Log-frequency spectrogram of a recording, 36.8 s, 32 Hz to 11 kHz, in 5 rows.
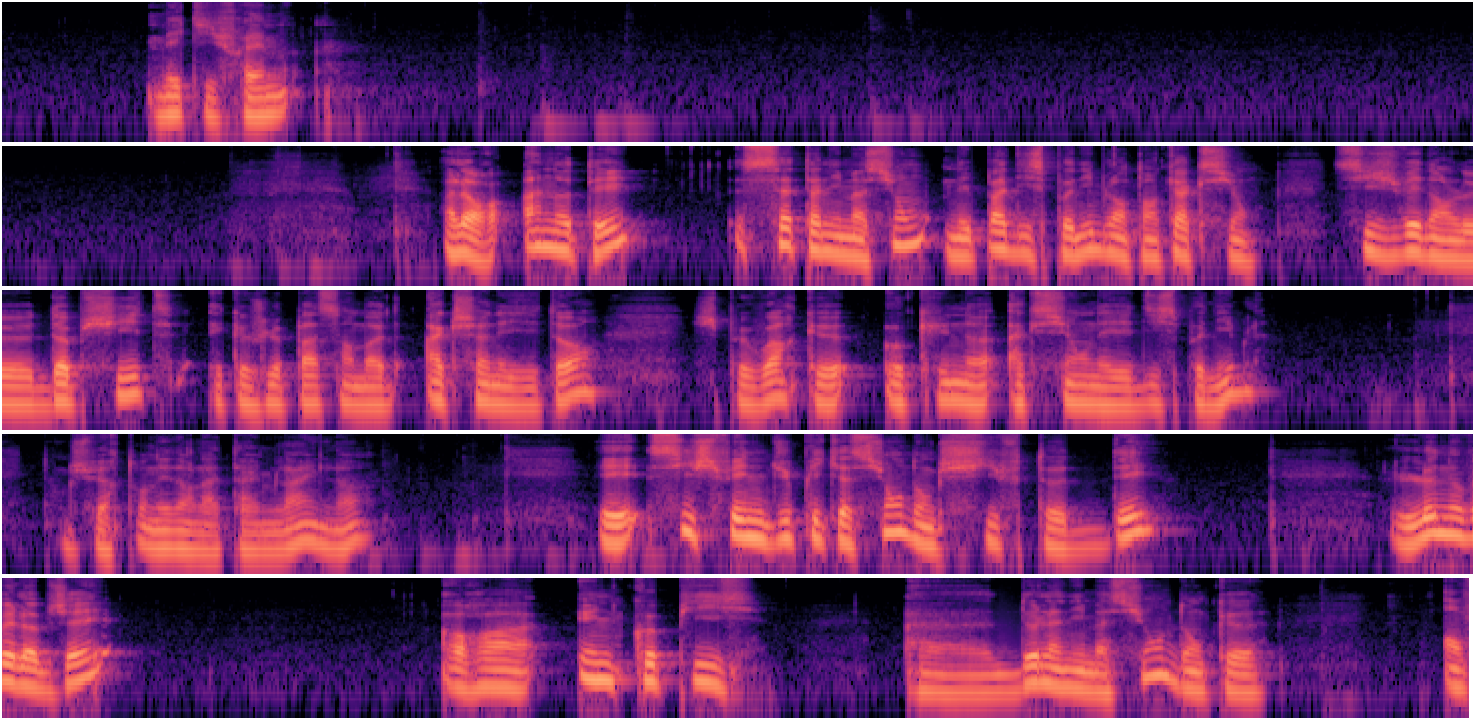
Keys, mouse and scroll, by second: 1.3-1.7 drag, 3.0 shift+d, 4.3 space, 8.5 space, 9.0 click, 16.0-17.0 drag, 18.0-20.4 drag, 23.3-23.8 drag, 23.9 alt+shift+drag, 24.4-24.7 ctrl+alt+drag, 24.9 alt+click, 25.3-25.8 ctrl+alt+drag, 26.8 shift+d, 28.5-34.5 drag, 35.2 click, 36.0 g.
